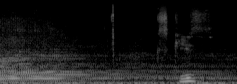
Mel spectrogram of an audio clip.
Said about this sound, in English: That yellow motorcycle that passed by.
